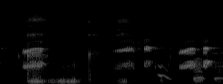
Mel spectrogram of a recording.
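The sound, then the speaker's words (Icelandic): Croaking of a small frog: a handful of rough, throaty calls in uneven bursts, the first long and the later ones shorter, loud and with no other sound. “Það var lítill froskur fyrir utan sem spurði.”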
